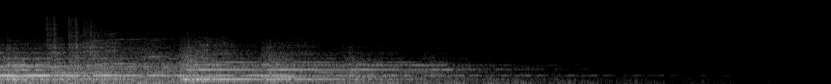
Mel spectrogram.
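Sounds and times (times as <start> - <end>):
quest ambient music: 0.0 - 4.9.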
